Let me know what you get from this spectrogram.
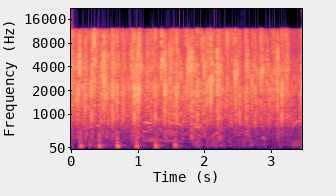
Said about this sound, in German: Dafür brauchst du einen Applaus. Super.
